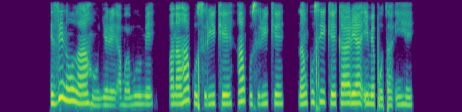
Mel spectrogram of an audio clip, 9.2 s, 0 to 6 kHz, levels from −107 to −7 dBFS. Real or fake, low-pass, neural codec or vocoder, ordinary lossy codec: real; 5.4 kHz; none; none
